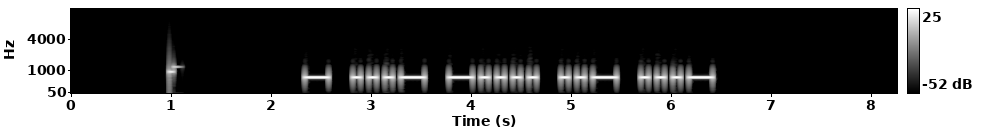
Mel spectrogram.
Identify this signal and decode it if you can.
Morse code, heard as a keyed tone, about 15 wpm, 700 Hz. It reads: TV6UV
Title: Five Challenging Letter-Number Combinations 15wpm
